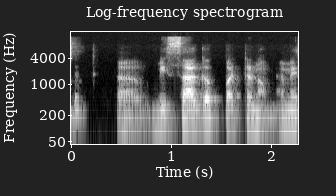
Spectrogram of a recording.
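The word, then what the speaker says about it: Visakhapatnam: After an epic win by India in what is the correct way to pronounce it? Visagapattanam. Am I saying it right? Vishakhapattanam.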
